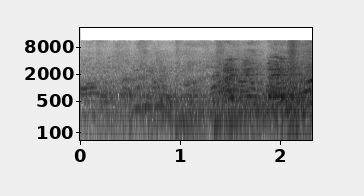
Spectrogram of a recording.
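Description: Spectators' overlapping voices chattering and calling out in a hall, quieter at first and louder from a little past halfway.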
